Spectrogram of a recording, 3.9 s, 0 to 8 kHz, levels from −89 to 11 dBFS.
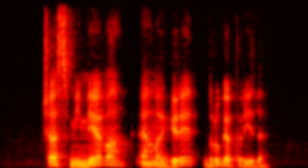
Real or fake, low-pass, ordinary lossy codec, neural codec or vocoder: fake; none; none; codec, 16 kHz, 0.8 kbps, ZipCodec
